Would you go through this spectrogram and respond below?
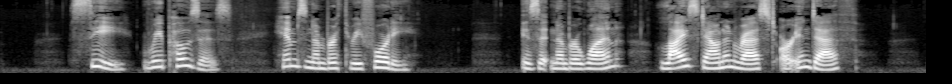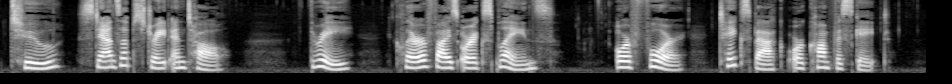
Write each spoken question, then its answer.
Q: reposes, Hymns Number 340.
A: The answer is 1, lies down in rest or in death.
